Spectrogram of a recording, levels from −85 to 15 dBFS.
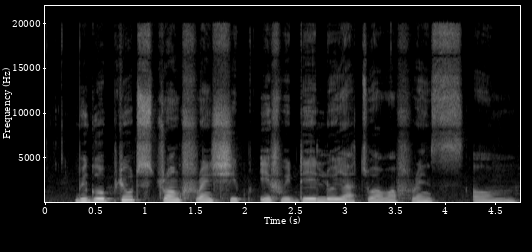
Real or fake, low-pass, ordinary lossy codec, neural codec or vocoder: real; none; none; none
